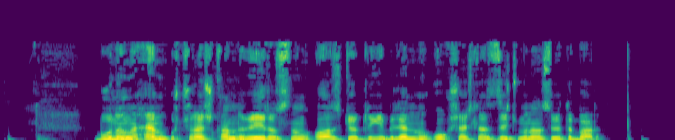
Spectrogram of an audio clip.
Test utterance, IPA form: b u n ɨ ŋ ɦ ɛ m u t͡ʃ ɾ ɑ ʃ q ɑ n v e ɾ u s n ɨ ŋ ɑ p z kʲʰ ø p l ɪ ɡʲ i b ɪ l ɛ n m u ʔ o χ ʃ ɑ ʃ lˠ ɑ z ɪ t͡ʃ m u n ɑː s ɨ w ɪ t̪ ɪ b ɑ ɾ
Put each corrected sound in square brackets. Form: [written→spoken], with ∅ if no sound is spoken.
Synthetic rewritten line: b u n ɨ ŋ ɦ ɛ m u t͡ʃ ɾ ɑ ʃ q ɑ n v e ɾ u s n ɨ ŋ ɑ [p→∅] z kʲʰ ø p l ɪ ɡʲ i b ɪ l ɛ n m u ʔ o χ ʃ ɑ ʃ lˠ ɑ z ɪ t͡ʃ m u n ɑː s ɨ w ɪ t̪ ɪ b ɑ ɾ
